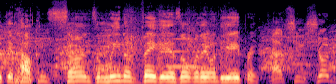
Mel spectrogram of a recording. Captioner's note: crowd cheering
